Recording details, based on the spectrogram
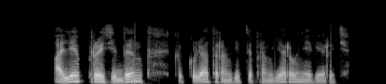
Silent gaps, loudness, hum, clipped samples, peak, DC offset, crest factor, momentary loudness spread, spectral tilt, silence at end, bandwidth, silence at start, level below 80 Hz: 1.71-1.75 s; -21 LUFS; none; under 0.1%; -2 dBFS; under 0.1%; 20 dB; 12 LU; -8.5 dB/octave; 0.4 s; 6.8 kHz; 0.55 s; -46 dBFS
